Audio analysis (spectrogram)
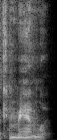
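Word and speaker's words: cmdlet: Now, PowerShell commands are based on something known as a command lit. A command lit is spelled cmdle.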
